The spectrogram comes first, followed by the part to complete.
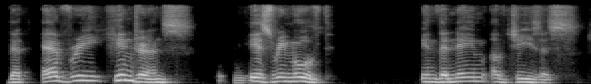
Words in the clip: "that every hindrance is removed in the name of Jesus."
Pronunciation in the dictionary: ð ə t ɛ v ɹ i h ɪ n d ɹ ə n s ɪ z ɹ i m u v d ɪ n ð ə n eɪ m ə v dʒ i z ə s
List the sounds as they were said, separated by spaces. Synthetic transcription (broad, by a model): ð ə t ɛ v ɹ i h ɪ n d ɹ ə n s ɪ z ɹ i m u v d ɪ n ð ə n eɪ m ə v dʒ i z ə s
